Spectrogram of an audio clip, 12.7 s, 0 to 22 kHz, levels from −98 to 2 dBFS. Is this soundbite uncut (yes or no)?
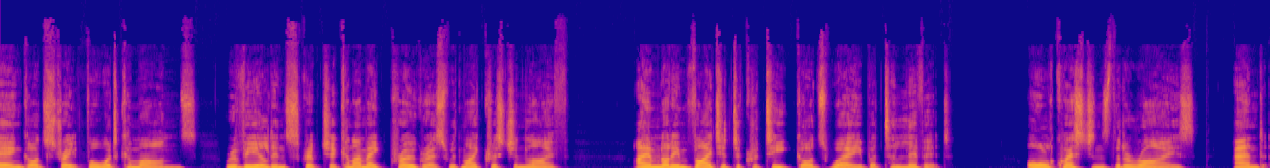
yes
